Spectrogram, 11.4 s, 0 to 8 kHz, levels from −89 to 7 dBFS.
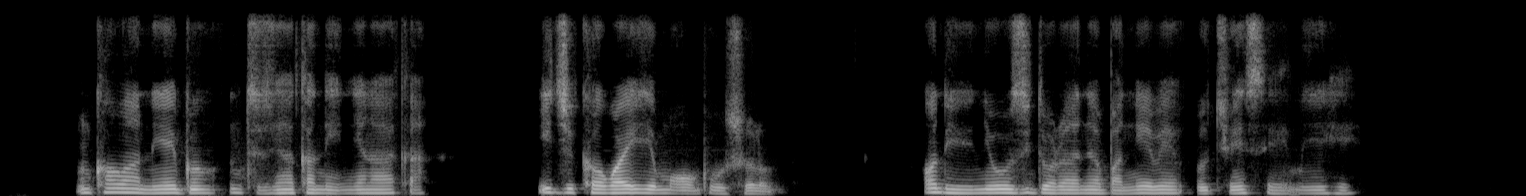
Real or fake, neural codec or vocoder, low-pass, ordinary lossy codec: fake; codec, 16 kHz, 1 kbps, X-Codec, HuBERT features, trained on LibriSpeech; 7.2 kHz; none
